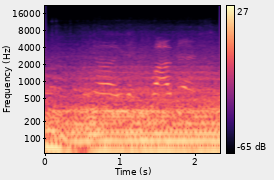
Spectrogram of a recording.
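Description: Small aluminium boat's outboard motor running with a steady, even drone.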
